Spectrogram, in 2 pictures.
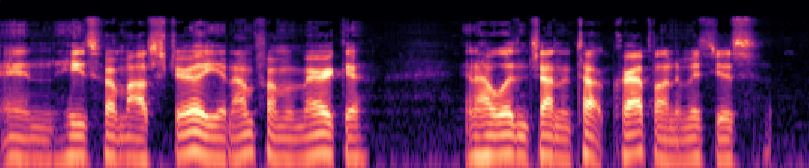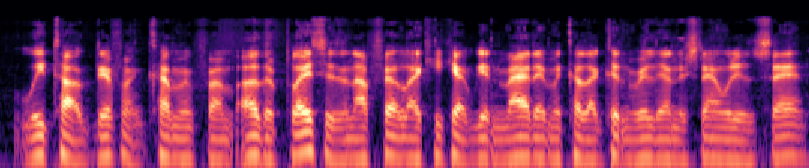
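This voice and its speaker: A man mumbles at a very fast pace in a very deep, low voice with a strong rural Texas accent. His intonation stays monotone and flat. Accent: strong country Texas. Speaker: video game streamer. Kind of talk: casual live gameplay commentary. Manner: mumbling.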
